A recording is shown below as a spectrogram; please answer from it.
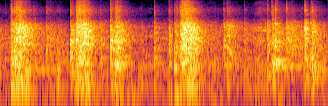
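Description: A group of large barrel drums beaten with sticks, played together in a fast, loud rhythm with heavier accented strokes about every half second.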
